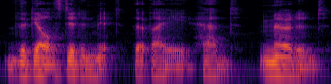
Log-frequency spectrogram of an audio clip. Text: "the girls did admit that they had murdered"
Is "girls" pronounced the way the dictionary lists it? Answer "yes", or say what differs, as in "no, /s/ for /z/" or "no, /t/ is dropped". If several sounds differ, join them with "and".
yes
